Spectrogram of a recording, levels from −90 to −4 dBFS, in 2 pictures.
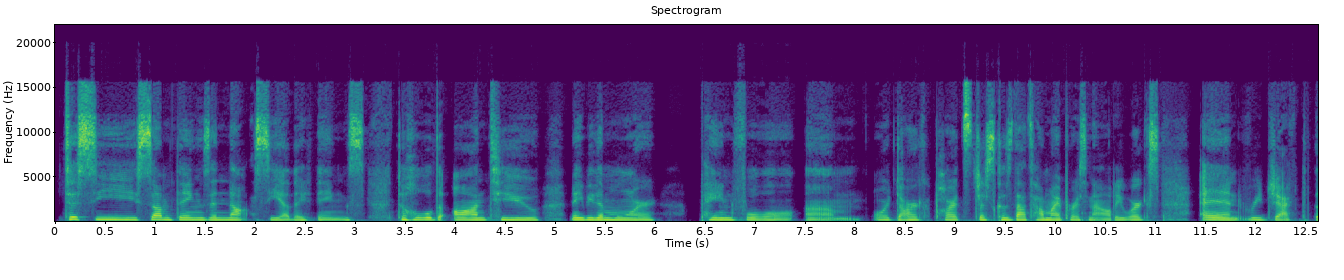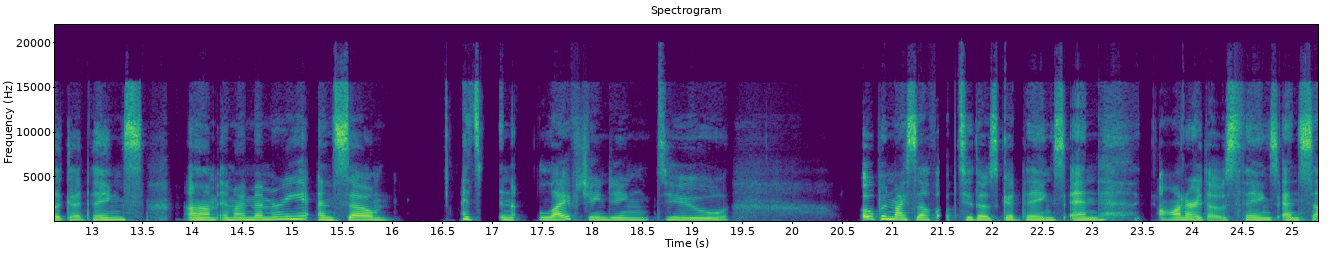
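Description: At 13.73 s (to 13.85 s), 15.95 s (to 16.03 s) and 21.47 s (to 21.56 s), bursts of packet loss briefly freeze the speech into a held buzz or fading hiss. Roughly 100 ms, 60 ms and 80 ms of speech are skipped before it resumes.

From 16.87 to 17.09 s the same kind of held, fading sound runs longer and then gives way to about 150 ms of silence, with about 200 ms of speech lost. That silence after the fill sets this apart from the short bursts and marks a likely long network dropout.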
